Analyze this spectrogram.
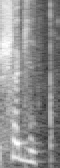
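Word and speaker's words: Xabi: fils oui il s'appelle Chabi Chabi vous l'écrz comment X a ah bah comme bichente qui on dit bichente il a X X se prononce ce ch voilà ça veut dire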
